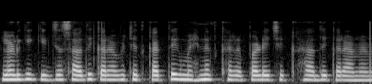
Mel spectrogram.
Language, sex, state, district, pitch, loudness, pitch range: Maithili, female, Bihar, Purnia, 215 Hz, -15 LUFS, 210-225 Hz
